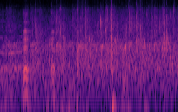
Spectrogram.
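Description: Audience applauding: many hands clapping together in a dense, even patter.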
